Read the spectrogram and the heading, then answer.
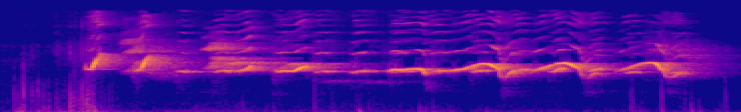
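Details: Adult cinnamon cockatiels, two birds, courting with song: a downward whistled swoop, then a chain of rising, looped whistle notes that climb and fall repeatedly.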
